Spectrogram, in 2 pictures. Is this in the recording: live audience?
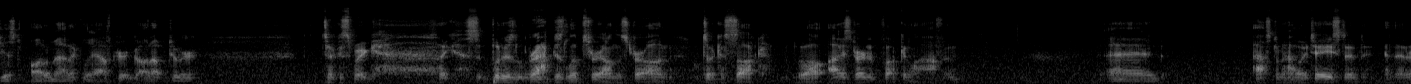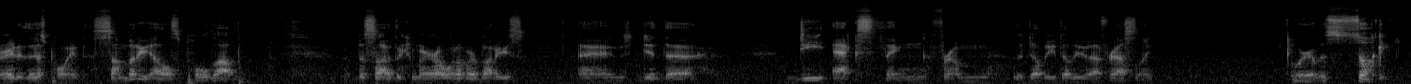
no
